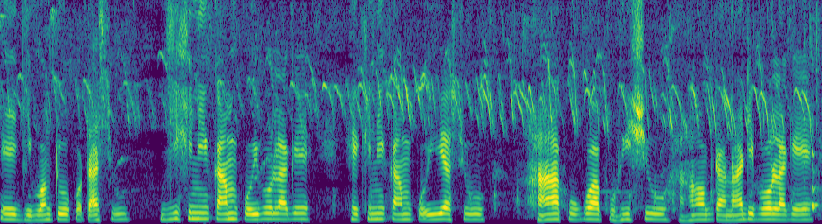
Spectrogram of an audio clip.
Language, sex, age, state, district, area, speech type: Assamese, female, 60+, Assam, Dibrugarh, rural, spontaneous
